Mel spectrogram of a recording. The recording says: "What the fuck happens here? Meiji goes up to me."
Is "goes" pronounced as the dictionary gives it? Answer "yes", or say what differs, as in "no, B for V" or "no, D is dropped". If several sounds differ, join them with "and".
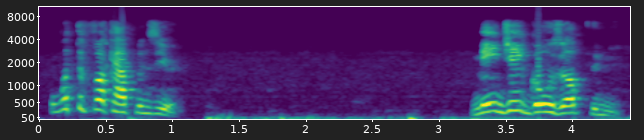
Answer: yes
